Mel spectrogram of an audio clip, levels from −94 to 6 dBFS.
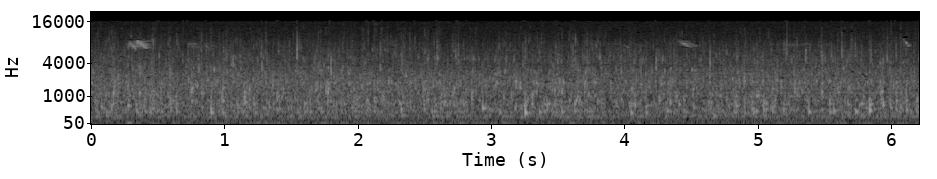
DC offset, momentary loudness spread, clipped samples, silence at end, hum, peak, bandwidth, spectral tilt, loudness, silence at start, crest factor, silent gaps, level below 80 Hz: under 0.1%; 4 LU; under 0.1%; 0 s; none; -20 dBFS; 17 kHz; -1.5 dB/octave; -40 LUFS; 0 s; 22 dB; none; -66 dBFS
